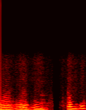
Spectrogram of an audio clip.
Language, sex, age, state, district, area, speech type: Malayalam, female, 45-60, Kerala, Thiruvananthapuram, rural, conversation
